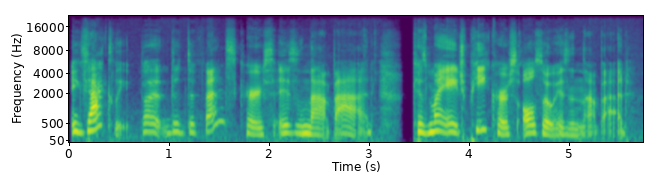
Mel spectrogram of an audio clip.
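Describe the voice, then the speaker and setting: A woman streaming a game and chatting in an easy, unhurried way, her voice gravelly with vocal fry. She swings up and down a lot in pitch as she talks, and she keeps answering chat with filler words and quick asides. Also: animated, no echo. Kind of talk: casual gaming stream chat.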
